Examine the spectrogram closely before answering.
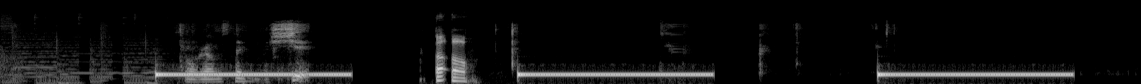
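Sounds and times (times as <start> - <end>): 
speech: 1.8 - 3.2, 4.4 - 4.8
restaurant telephone dial tone: 5.2 - 7.2, 8.8 - 10.8.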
